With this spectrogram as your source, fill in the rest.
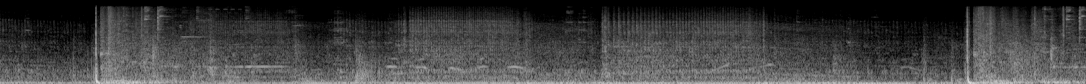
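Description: A shell explodes with a heavy boom.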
